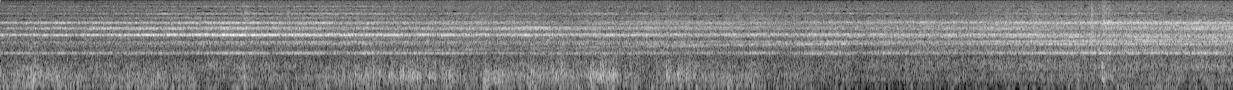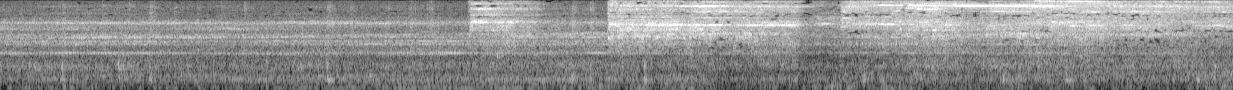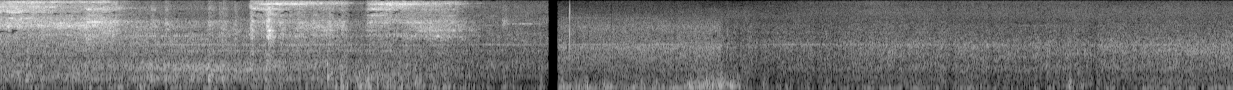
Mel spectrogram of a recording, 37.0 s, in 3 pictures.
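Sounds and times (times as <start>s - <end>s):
wheel squeal on rails: 0.0s - 30.2s
low train rumble: 0.0s - 36.9s
train whine in several tones: 0.0s - 36.9s.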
